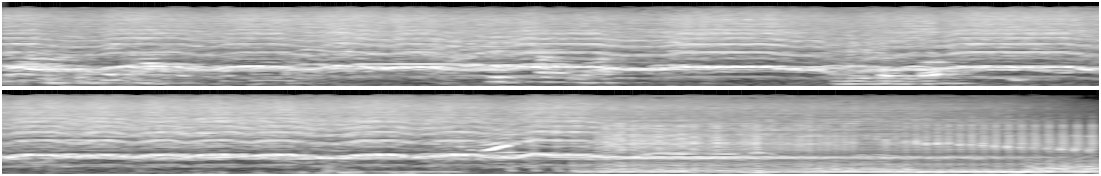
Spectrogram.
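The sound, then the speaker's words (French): Drones buzz steadily and loudly throughout, a dense whirring drone with wavering high-pitched tones that rise and fall as the motors shift speed, with a lower rumble joining near the end. “C'était C'est des drones.”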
